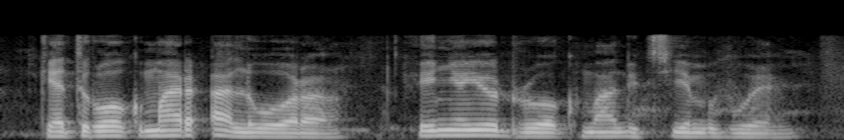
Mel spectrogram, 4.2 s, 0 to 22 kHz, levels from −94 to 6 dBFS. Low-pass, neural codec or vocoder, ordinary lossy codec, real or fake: none; codec, 16 kHz, 2 kbps, FunCodec, trained on Chinese and English, 25 frames a second; none; fake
